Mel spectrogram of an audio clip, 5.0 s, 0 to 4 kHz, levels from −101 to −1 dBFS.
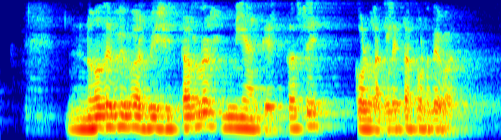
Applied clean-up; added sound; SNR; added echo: none; none; none; reverberation time 0.8 s.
